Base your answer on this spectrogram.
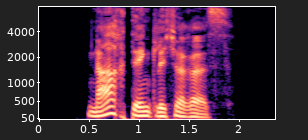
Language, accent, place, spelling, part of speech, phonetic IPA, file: German, Germany, Berlin, nachdenklicheres, adjective, [ˈnaːxˌdɛŋklɪçəʁəs], De-nachdenklicheres.ogg
- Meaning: strong/mixed nominative/accusative neuter singular comparative degree of nachdenklich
